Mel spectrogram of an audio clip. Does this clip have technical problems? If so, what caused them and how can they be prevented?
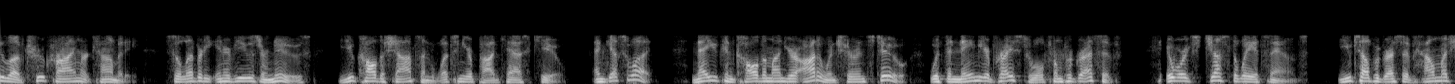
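Yes. The speech passes through the GSM full-rate codec for the whole clip. Nothing survives above 3.8 kHz. The coder rebuilds the voice from a vocal-tract model fed by sparse, regularly spaced pulses. This leaves a plainly audible buzzy, gravelly roughness, consistent with a 13 kbps full-rate coder. To prevent it, capture or transmit over a wideband codec instead of a legacy GSM path.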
